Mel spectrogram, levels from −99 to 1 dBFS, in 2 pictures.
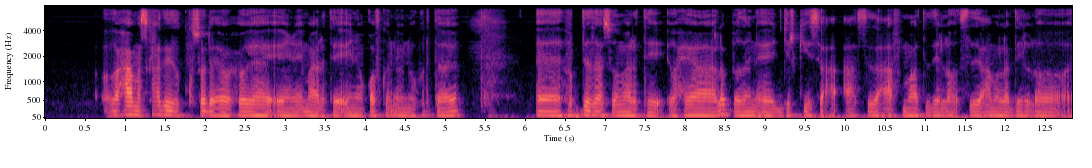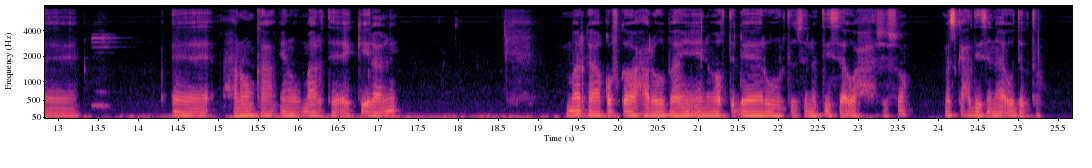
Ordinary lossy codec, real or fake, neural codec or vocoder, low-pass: none; real; none; 7.2 kHz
